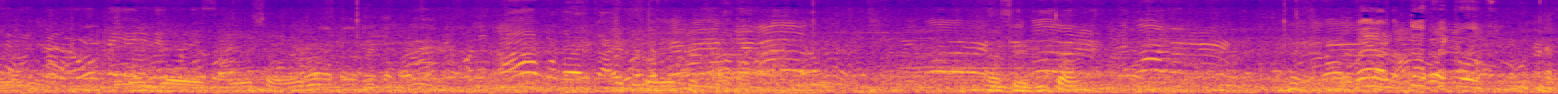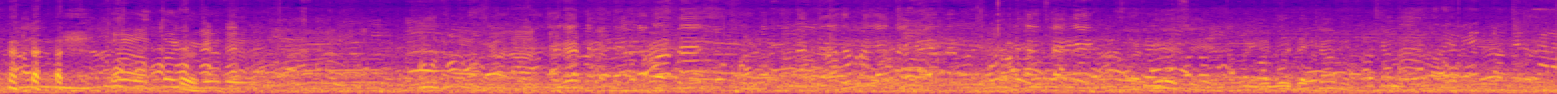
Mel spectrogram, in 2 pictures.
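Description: A crowd of men and women chatters all around, close by, outdoors.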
